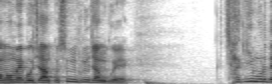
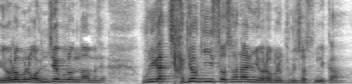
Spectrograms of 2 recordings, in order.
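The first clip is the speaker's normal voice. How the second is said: usual speaking voice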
